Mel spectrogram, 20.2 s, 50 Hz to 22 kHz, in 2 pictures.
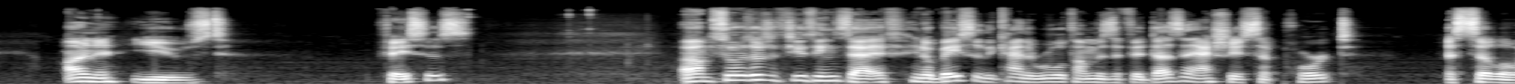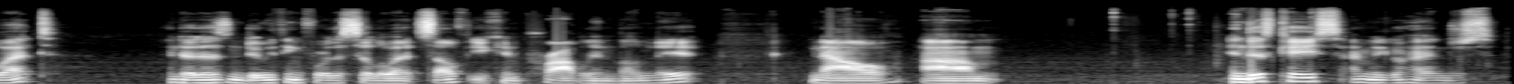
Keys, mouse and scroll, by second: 0.6-3.2 alt+drag, 2.6 alt+s, 3.8 click, 4.4 alt+middle click, 5.3 click, 6.6-17.6 alt+drag, 17.8 click, 18.4-18.9 alt+drag, 19.8 shift+i.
